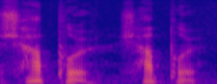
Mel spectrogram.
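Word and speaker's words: Chappelle: 그 채플이라고 했는데 그 사람 샤플이라고 있는데 아마 프랑스 쪽 그 언어를 쓰는 아프리카계인 것 같아요. 그러면 프랑스 언어 썼으면 그게 언어 쓰는 데서는 샤플이라고 읽어야겠죠. 샤플.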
